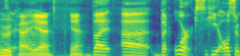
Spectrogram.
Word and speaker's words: Uruk-hai: obviously created the Uruk-hai, or is that how you pronounce it? Uruk-hai, yeah.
